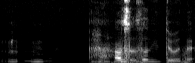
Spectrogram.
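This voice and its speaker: This woman is soft-spoken, with a dark, mellow tone. She talks at a moderate pace. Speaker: gamer reading a game aloud. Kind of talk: reading game dialogue aloud. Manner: quiet, soft.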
